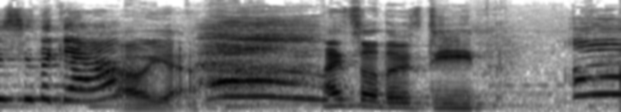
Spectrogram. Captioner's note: gasps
